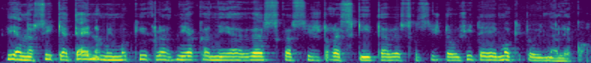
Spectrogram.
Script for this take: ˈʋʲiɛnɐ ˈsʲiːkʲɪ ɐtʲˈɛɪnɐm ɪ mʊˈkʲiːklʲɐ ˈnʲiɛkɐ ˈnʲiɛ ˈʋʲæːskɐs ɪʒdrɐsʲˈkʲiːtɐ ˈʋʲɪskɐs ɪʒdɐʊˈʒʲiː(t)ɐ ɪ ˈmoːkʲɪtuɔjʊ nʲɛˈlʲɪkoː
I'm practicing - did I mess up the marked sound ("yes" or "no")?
no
